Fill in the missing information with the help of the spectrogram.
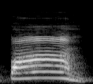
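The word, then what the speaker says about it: palm: की भाई इसके अंदर ये जो एल है ये खामखा है ये साइलेंट है एक्चुअली में इसे हम पैम पड़ेंगे पैम पैम अरे अंग्रेजी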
